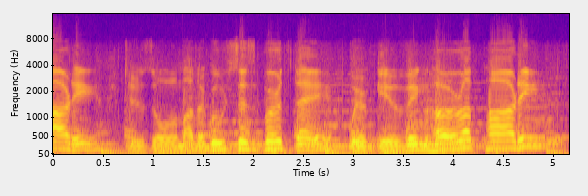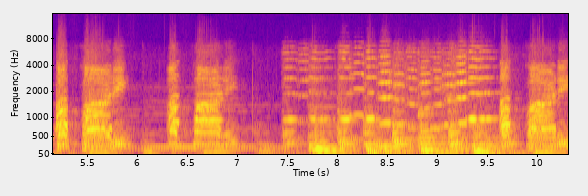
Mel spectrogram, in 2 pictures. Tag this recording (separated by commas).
Music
